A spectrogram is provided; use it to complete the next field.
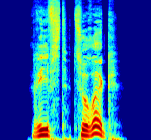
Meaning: second-person singular preterite of zurückrufen
- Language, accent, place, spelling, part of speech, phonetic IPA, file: German, Germany, Berlin, riefst zurück, verb, [ˌʁiːfst t͡suˈʁʏk], De-riefst zurück.ogg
